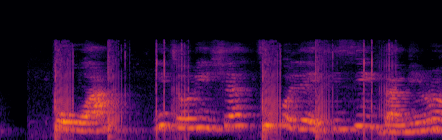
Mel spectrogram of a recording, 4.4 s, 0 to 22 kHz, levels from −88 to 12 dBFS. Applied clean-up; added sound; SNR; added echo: none; Fart; 10 dB; reverberation time 0.6 s.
